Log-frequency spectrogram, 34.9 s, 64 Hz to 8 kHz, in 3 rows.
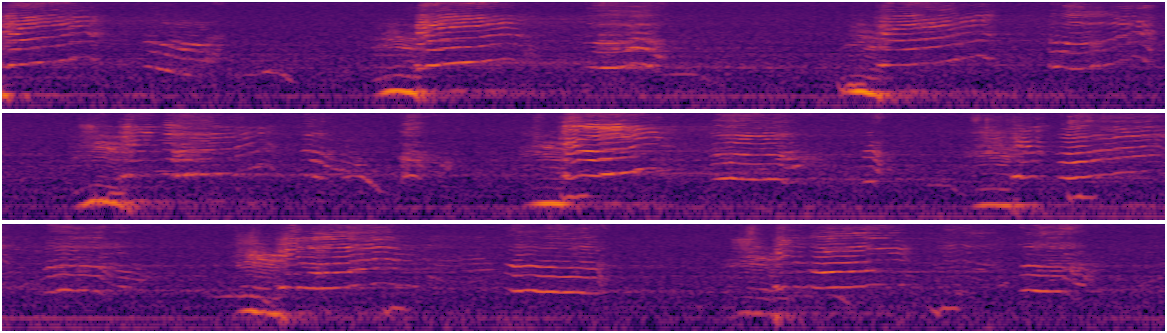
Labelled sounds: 0.0	1.0	humpback whale, 0.86 to 7.9 kHz
1.4	2.1	humpback whale, 0.80 to 1.4 kHz
3.7	5.3	humpback whale, 0.86 to 8.0 kHz
5.9	6.6	humpback whale, 0.80 to 4.6 kHz
6.8	7.3	humpback whale, 1.1 to 1.4 kHz
8.5	11.4	humpback whale, 0.80 to 8.0 kHz
12.5	15.8	humpback whale, 0.83 to 4.3 kHz
16.9	18.3	humpback whale, 0.80 to 8.0 kHz
18.7	20.5	humpback whale, 0.80 to 7.7 kHz
21.5	23.4	humpback whale, 0.80 to 7.4 kHz
23.7	24.7	humpback whale, 0.80 to 7.0 kHz
25.6	27.4	humpback whale, 0.80 to 7.3 kHz
27.9	29.3	humpback whale, 0.80 to 6.5 kHz
30.5	32.4	humpback whale, 0.83 to 7.0 kHz
33.4	34.2	humpback whale, 0.80 to 5.1 kHz

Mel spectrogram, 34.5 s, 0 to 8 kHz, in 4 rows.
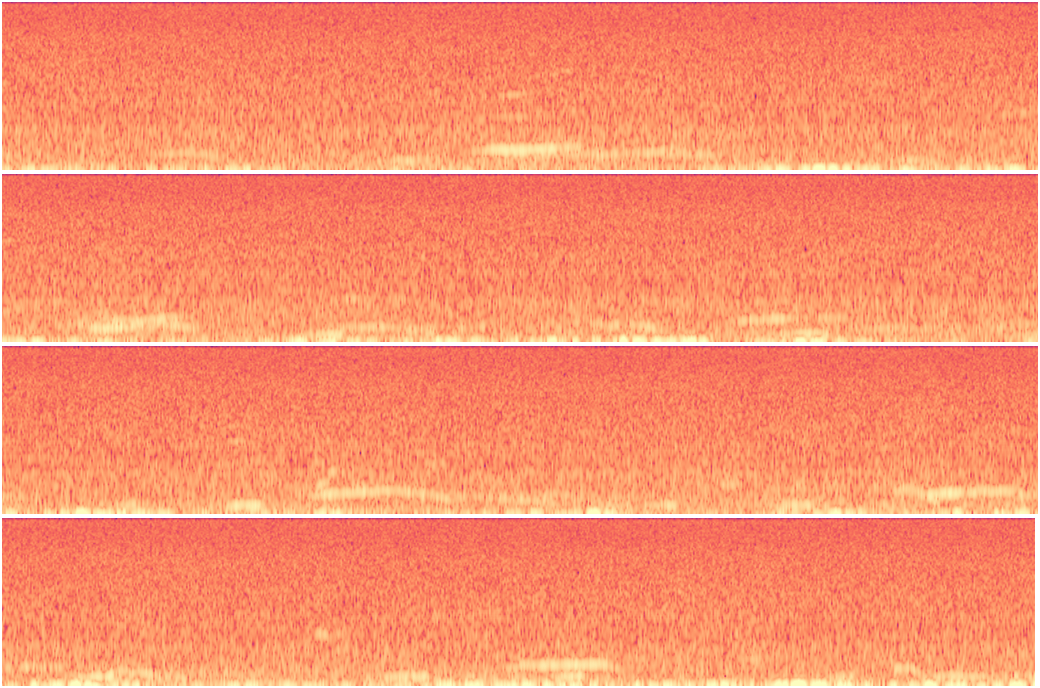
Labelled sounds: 4.2	4.5	humpback whale, 1.4 to 1.5 kHz

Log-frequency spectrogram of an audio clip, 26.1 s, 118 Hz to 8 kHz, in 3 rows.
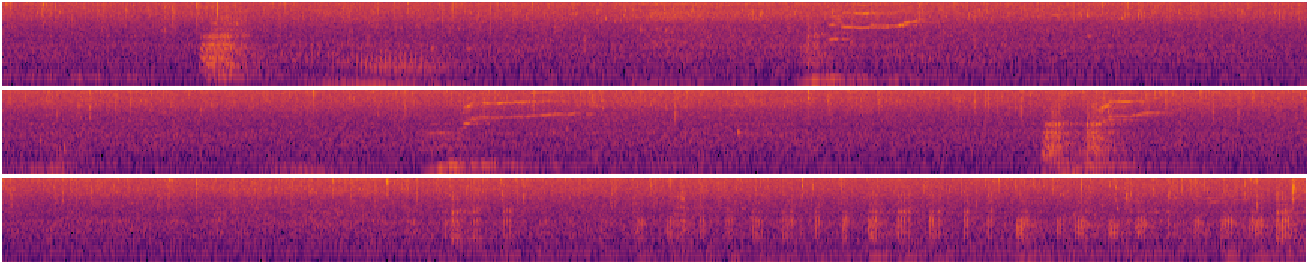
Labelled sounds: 5.6	6.2	humpback whale, 2.1 to 4.6 kHz
11.8	12.6	humpback whale, 1.7 to 4.4 kHz
16.1	16.5	humpback whale, 1.8 to 4.5 kHz

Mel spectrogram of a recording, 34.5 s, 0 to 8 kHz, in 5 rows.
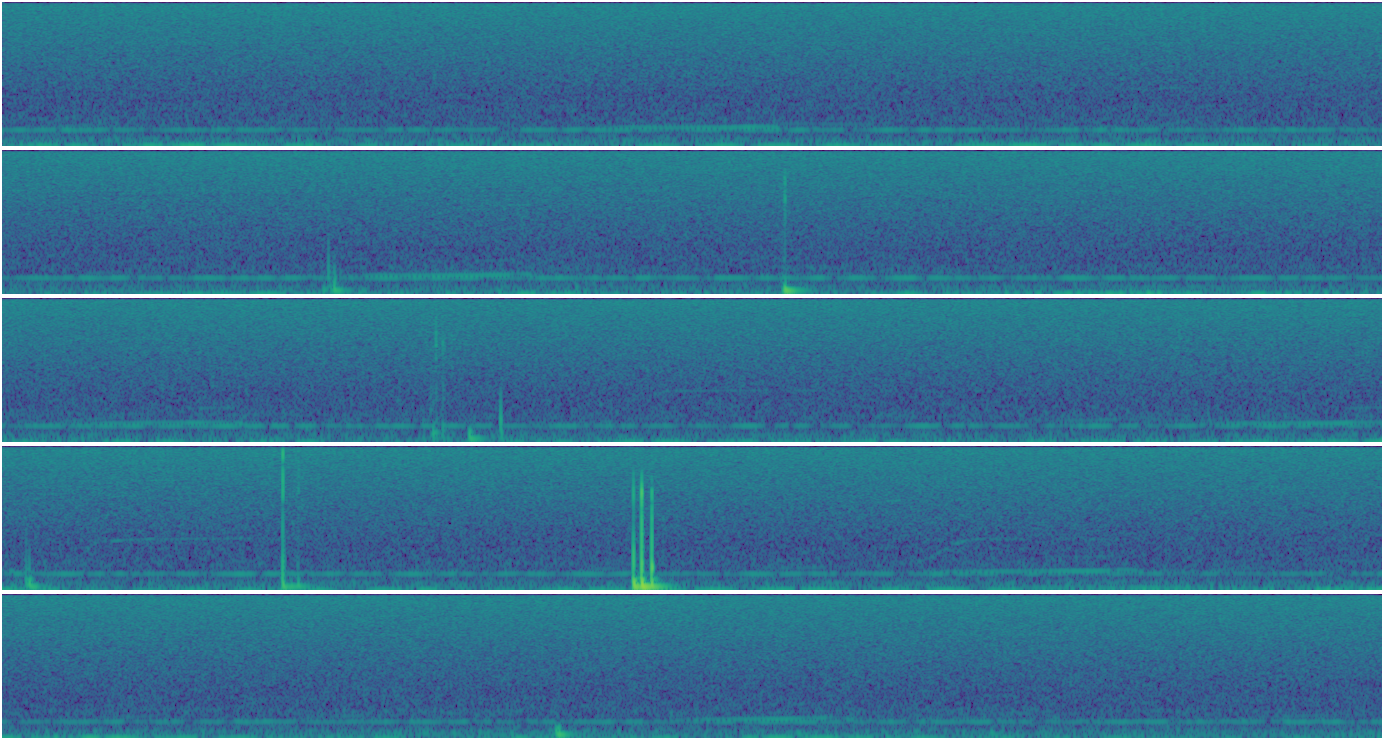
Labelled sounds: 21.2	21.5	humpback whale, 0.90 to 1.1 kHz

